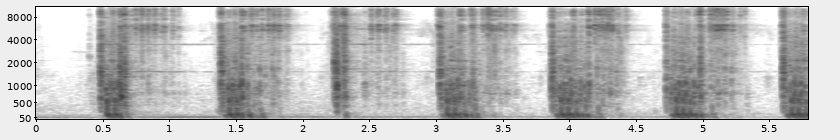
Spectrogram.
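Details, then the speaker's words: Old, rare chainsaw (model 28 2399 or 2899 B10), flooded after too much gas was poured down the carburetor: slow, gentle pulls about once a second without the decompressor, and no firing at all. The plug is wet; the owner suspects the carburetor is hooped. "Okay. So, I poured too much gas down the carburetor. So, now I'm giving it the slightest little squeak. And I'm not using a decomp."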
